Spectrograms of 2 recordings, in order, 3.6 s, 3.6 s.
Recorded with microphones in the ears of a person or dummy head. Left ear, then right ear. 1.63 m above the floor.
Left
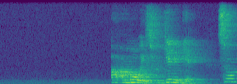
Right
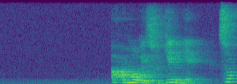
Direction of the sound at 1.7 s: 10° left (ahead or behind).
